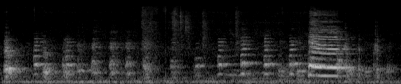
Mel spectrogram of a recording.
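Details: Ayam Ketawa chicken recorded 20 May 2024, a hen mentioned nearby: a run of short rhythmic clucks, then a brief loud harmonic crow-like burst near the end.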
